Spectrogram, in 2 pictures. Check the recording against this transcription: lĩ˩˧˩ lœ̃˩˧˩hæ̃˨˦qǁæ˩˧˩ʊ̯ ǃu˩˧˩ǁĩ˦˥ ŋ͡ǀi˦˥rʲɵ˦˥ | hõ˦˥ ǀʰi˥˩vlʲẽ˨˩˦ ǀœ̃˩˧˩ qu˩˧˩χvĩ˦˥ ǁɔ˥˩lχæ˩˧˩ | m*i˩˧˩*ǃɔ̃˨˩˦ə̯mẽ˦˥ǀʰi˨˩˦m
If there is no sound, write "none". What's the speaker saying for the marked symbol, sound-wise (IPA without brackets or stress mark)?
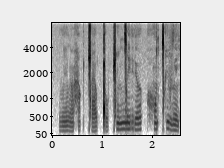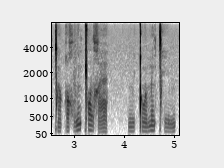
i˩˧˩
